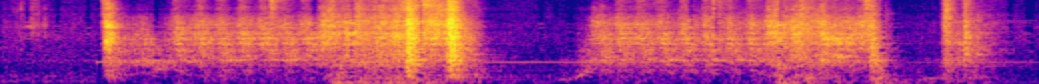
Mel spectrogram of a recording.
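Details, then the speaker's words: Oldsmobile Cutlass Ciera wagon: repeated long starter cranking before it reluctantly fires, then runs rough; hard starting, owner suspects a vacuum leak from a taped-on popped-off vacuum hose, not confirmed. "man she is putting up a fight there we go it's rning like a dump truck but it's running"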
